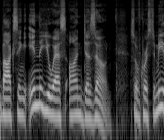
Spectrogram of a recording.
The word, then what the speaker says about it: DAZN: It's actually written as D-A-Z-N. I think it's a kind of funky name, but it's pronounced DAZN.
